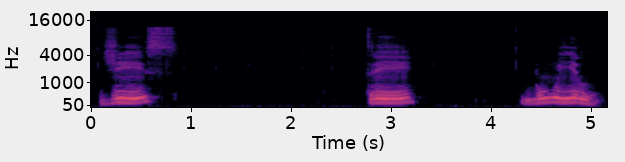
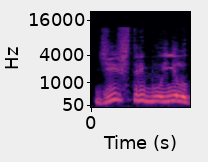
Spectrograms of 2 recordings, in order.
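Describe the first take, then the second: First: "Dis- tribuilo" in separate pieces with long pauses; split into syllables. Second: Said in the usual way. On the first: Shown as a demonstration. Teacher separating the word for pupils, "Dis- tribuilo" in slow, spaced pieces. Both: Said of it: "se você separar distribuilo".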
